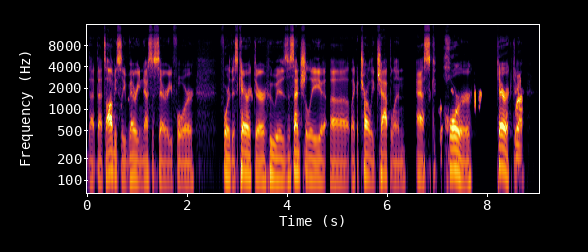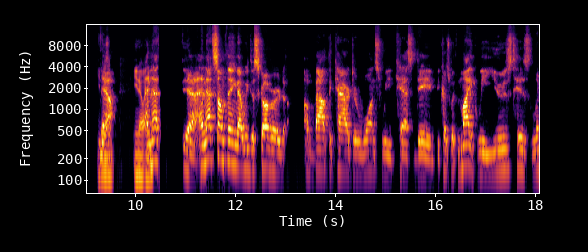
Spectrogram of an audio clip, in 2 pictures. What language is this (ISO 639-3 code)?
eng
